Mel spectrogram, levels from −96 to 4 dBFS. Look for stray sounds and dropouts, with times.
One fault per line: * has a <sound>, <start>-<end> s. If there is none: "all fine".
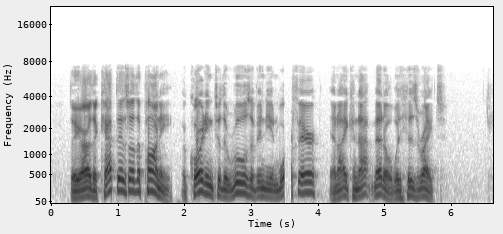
* has a dropout, 3.5-3.6 s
